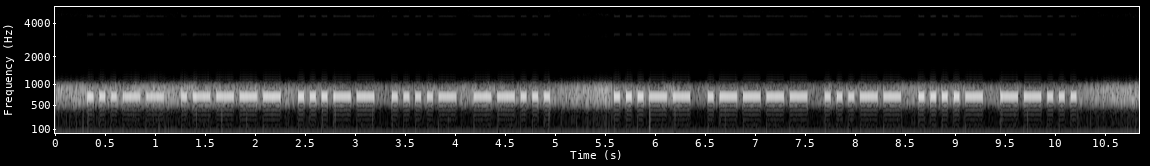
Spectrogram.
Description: Morse code, heard as a keyed tone, about 20 wpm, 690 Hz, with radio noise. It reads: 31347 31347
